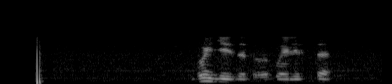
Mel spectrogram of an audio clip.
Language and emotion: Russian, neutral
